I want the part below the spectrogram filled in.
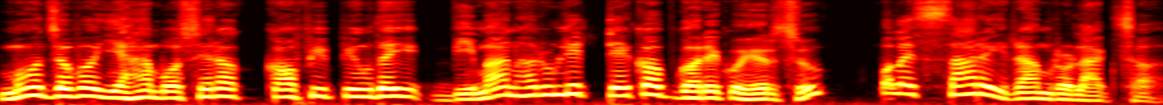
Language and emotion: Nepali, happy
